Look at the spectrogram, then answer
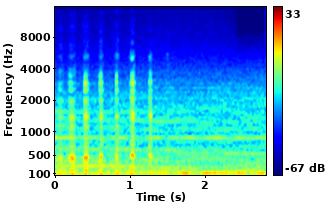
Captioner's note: laughs evilly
